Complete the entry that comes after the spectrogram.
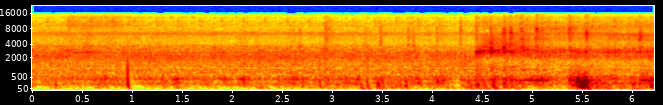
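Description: Freight train of JNA bogie box wagons rolling past, a steady rumble of steel wheels on rail. About four seconds in a high steady ringing joins in, and near the end heavy clunks of the wheels over the rail joints come one after another.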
